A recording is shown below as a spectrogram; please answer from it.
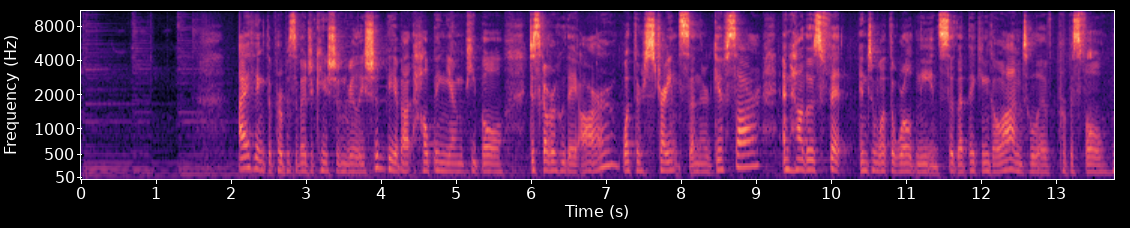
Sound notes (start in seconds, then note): none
